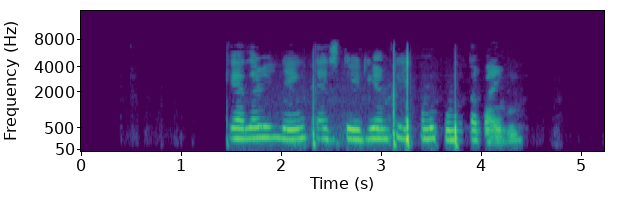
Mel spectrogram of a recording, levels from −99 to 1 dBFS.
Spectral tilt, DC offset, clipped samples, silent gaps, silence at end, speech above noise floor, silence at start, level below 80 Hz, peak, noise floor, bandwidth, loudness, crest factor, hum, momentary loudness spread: -6.5 dB/octave; under 0.1%; under 0.1%; none; 0.85 s; 56 dB; 1.5 s; -66 dBFS; -6 dBFS; -84 dBFS; 7.4 kHz; -28 LUFS; 24 dB; none; 9 LU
